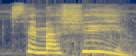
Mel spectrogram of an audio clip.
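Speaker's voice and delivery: high, anguished plea; desperate cry. A narrator's reading. The king pleading for his daughter, crying out. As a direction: cry out for a child in danger. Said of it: "cria le roi".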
